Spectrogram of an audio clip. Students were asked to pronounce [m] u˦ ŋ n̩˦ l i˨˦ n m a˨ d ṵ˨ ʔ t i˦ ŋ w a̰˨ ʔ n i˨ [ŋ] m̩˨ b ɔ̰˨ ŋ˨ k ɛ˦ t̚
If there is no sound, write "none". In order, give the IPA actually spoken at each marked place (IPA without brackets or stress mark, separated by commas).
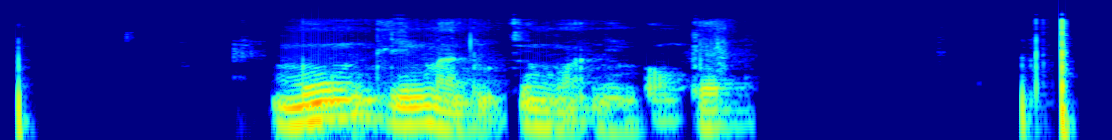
m, none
